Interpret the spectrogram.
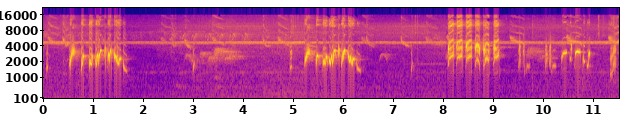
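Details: A wild-caught red-whiskered bulbul in song training sings short, bright, warbled phrases, each lasting about a second, repeated every few seconds over a steady high-pitched whine.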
